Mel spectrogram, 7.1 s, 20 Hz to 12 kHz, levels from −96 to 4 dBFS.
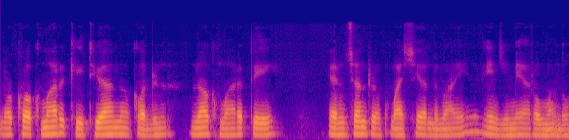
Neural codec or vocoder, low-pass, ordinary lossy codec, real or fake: codec, 16 kHz, 1 kbps, FunCodec, trained on LibriTTS, 50 frames a second; 7.2 kHz; none; fake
